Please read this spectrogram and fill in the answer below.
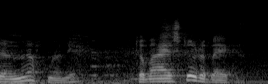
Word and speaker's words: Studebaker: money to buy a stud Baker the salesman who sold it to me he was French and he pronounced it sud and I thought this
